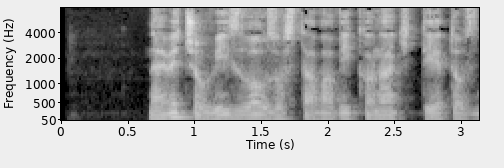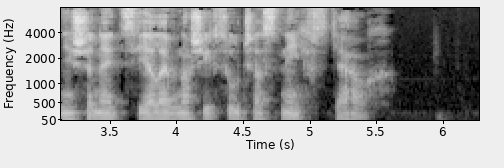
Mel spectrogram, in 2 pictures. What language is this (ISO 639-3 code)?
slk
